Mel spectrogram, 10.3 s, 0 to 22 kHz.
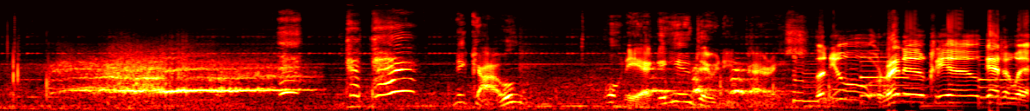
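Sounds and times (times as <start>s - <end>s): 
car skidding to a stop with tire squeal in Paris: 0.5s - 3.4s, 6.0s - 10.0s
speech: 4.6s - 5.5s, 6.1s - 10.2s.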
